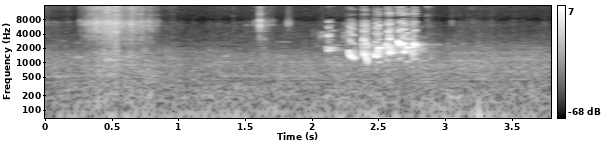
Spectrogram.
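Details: A wild bulbul (Baghdadi) gives one short, bubbly phrase of quick, liquid, warbled notes lasting under a second, over a steady hiss of background noise.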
